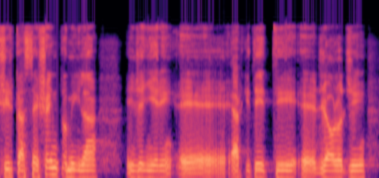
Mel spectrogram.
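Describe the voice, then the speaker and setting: A man with a medium-pitched voice. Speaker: professional council president. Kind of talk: formal speech. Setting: stage with audience. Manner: hesitant with filler sounds.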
